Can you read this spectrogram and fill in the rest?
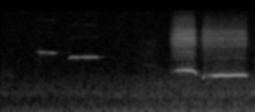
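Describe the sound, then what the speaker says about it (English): A black-capped chickadee gives its clear whistled fee-bee call, two pure falling notes heard twice, faint and alone against a quiet background. "Chickadees have this in their Phoebe call"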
